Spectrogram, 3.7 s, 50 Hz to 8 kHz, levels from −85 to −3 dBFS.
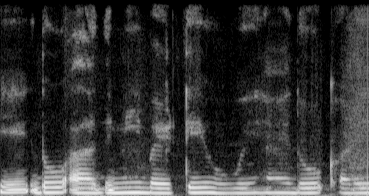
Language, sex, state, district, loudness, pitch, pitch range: Hindi, female, Uttar Pradesh, Hamirpur, -16 LUFS, 195 Hz, 185-200 Hz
